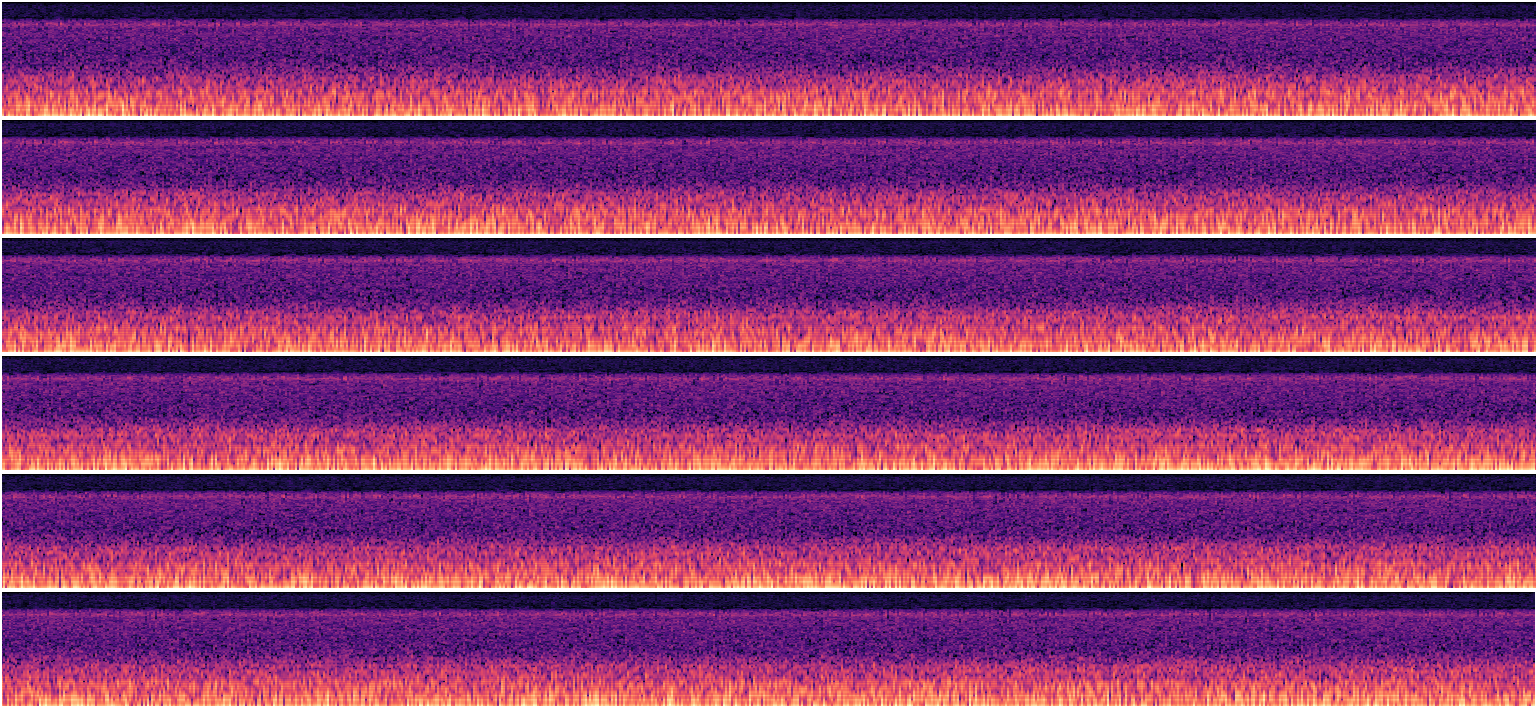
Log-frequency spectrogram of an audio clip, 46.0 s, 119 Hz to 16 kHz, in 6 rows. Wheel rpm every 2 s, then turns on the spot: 0, 0, 0, 0, 0, 0, 0, 0, 0, 0, 0, 0, 0, 0, 0, 0, 0, 0, 0, 0, 0, 0, 0.
none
